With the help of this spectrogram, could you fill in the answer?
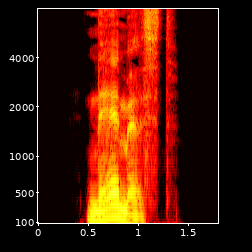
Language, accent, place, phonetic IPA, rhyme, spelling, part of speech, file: German, Germany, Berlin, [nɛːməst], -ɛːməst, nähmest, verb, De-nähmest.ogg
- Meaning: second-person singular subjunctive II of nehmen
